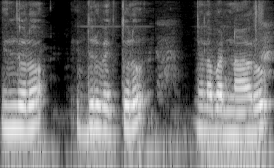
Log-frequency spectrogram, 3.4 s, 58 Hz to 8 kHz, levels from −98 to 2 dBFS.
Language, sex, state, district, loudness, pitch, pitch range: Telugu, male, Andhra Pradesh, Sri Satya Sai, -16 LUFS, 170 Hz, 155-185 Hz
